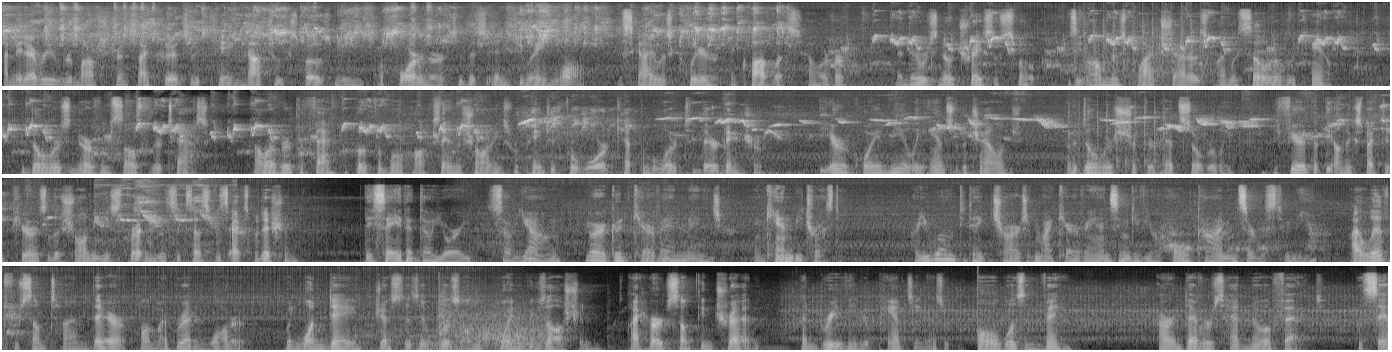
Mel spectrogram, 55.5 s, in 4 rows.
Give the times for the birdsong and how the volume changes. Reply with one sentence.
You can hear the birdsong from 0.0 to 30.1 s, at a steady volume.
